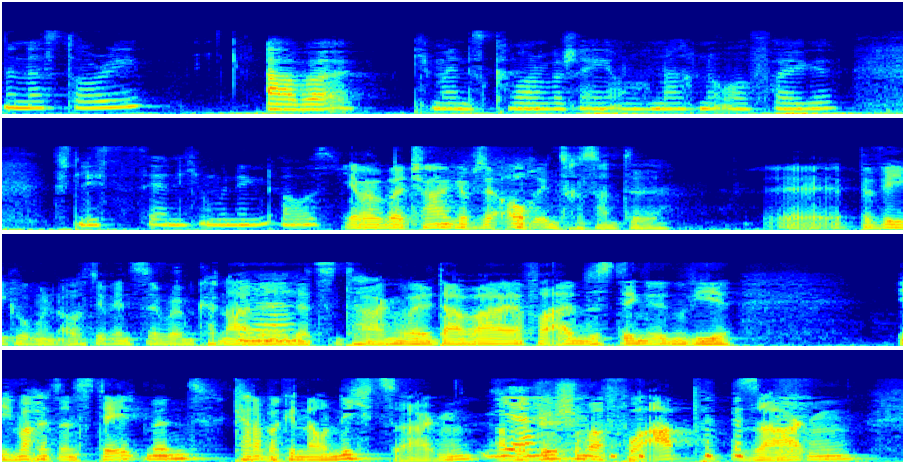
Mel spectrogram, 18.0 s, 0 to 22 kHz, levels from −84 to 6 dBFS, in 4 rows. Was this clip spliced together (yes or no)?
no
